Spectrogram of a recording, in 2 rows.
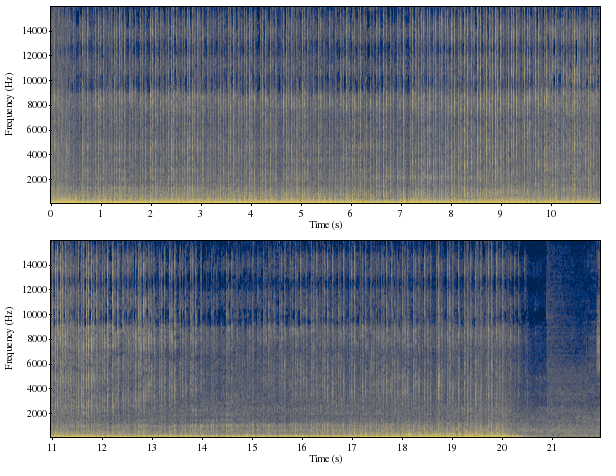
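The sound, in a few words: Harley-Davidson 98 inch Twin Cam engine running with choppy idle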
